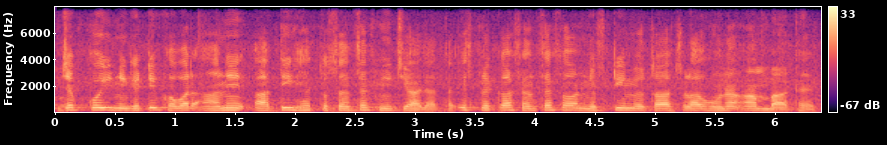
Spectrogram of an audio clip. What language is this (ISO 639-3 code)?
urd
